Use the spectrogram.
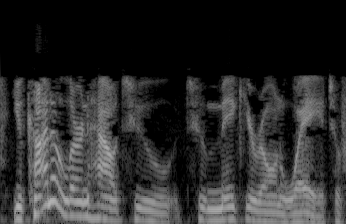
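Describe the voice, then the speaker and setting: In an ordinary speaking voice, a man of medium pitch speaks with lively intonation. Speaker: podcast host. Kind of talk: casual interview. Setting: remote call.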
